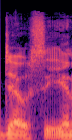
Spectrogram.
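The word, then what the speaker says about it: Dosie: It's spelled D-O-O-S-E, and we're supposed to say it Dosey, and I hate that. – No, that's a D-O-S-I-E.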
